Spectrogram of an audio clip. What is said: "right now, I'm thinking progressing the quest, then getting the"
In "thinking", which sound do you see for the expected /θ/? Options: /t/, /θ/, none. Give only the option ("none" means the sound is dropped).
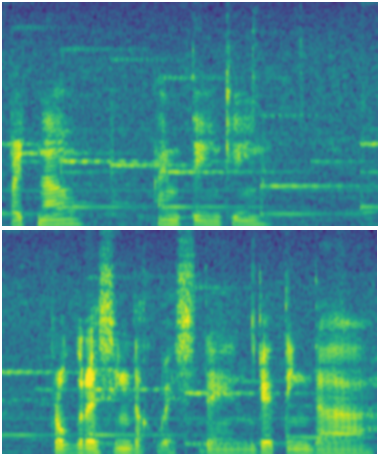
/t/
